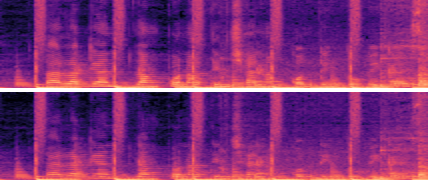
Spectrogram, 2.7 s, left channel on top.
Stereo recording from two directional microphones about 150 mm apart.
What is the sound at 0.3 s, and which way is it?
Music, 50° left (ahead or behind).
